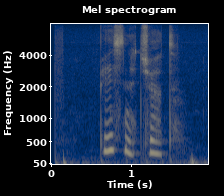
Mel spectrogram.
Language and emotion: Russian, sad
